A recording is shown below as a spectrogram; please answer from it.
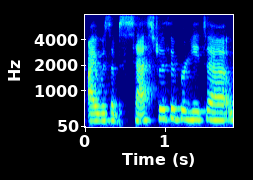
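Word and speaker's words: Brigitta: Also, I loved that movie, and I was obsessed with the Brigitte. We pronounced it Brigitte. I think in the movie it was Brigitte.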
